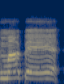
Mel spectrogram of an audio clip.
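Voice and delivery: high-pitched sheepish backdown. Retold or imitated. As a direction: back down comically, voice shooting up. Repeats sheepish reply to God.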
